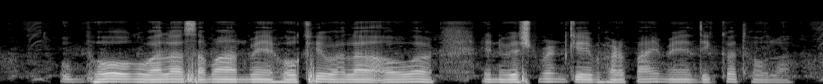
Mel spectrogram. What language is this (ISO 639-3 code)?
bho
